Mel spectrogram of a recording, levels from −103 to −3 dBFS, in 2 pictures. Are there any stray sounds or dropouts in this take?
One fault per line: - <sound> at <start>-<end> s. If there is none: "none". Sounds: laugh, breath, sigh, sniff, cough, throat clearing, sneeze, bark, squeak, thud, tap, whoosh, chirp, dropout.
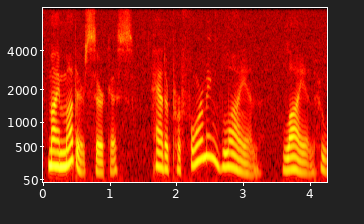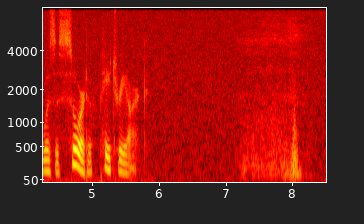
- throat clearing at 7.1-8.3 s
